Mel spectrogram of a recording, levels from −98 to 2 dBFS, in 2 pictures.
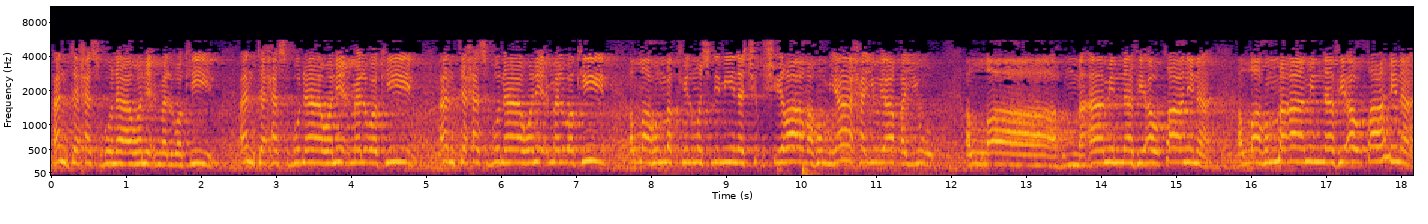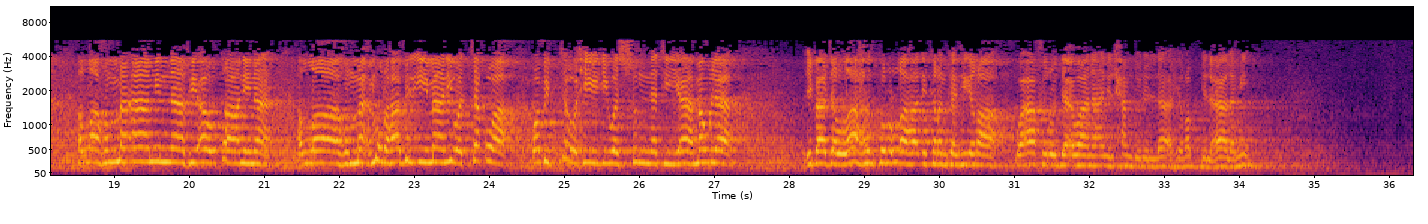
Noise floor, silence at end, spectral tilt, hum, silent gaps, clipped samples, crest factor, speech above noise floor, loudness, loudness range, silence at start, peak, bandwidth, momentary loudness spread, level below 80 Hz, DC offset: -49 dBFS; 1.25 s; -10 dB/octave; none; none; under 0.1%; 14 dB; 35 dB; -14 LUFS; 3 LU; 0 s; 0 dBFS; 5.8 kHz; 8 LU; -48 dBFS; under 0.1%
